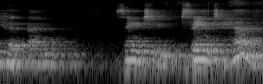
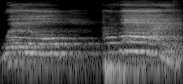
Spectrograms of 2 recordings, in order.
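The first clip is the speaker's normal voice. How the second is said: slow, drawn-out stranger's proclamation; booming voice; 9 semitones higher, much slower than usual. Retold or imitated. Stranger at the food bank proclaims it slowly and grandly. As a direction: stretch it out like a prophecy. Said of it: "this big booming voice".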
